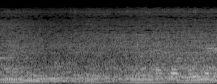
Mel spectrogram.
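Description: A motor vehicle engine runs with a steady low hum, with people's voices talking over it.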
